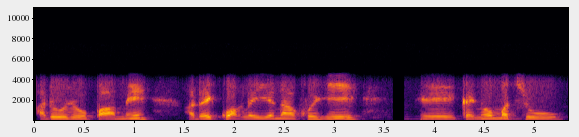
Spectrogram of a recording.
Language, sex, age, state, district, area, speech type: Manipuri, male, 45-60, Manipur, Kangpokpi, urban, conversation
